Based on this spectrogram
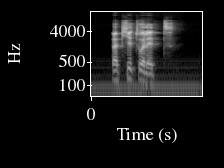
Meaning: toilet paper
- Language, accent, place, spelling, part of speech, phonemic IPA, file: French, France, Lyon, papier toilette, noun, /pa.pje twa.lɛt/, LL-Q150 (fra)-papier toilette.wav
